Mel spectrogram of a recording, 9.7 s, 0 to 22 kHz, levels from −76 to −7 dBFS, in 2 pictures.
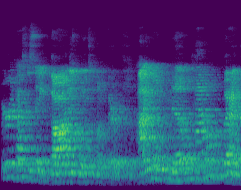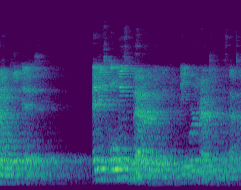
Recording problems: room echo; strong; dies away in 3 s
off-mic speech; far
thin; very slightly; fading below 250 Hz

